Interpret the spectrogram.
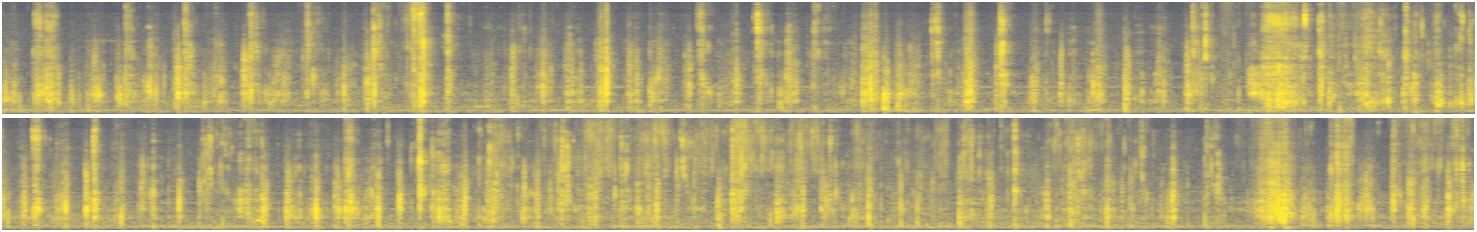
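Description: Close-miked chewing and mouth sounds of a person eating yellow rice and cauliflower curry by hand: a steady string of small wet clicks, with a few louder bites.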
